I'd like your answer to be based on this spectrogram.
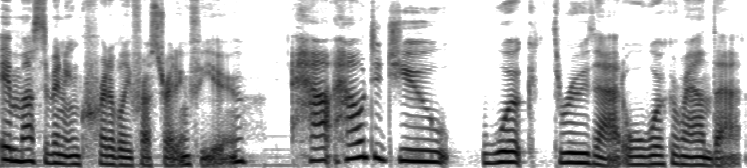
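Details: Adult woman; typical speech.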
